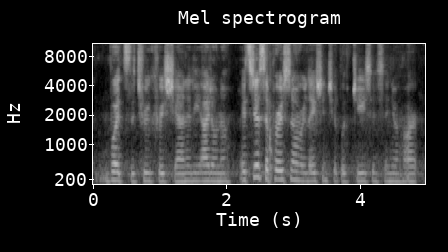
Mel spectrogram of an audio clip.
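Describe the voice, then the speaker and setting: A woman's voice: lowish voice, a little mellow, slight background noise. A woman hosting a livestream, chatting casually with viewers in an informal, rambling, giggly way.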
